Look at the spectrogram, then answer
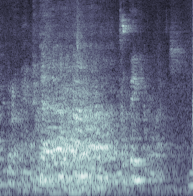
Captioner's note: laughs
